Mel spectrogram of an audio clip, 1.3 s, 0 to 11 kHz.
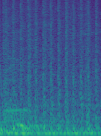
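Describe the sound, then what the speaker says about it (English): An A-10 Warthog strafes in Helldivers 2, its cannon firing as an extremely rapid, buzzing stream of closely packed shots that blur into one continuous, loud, rattling roar. "It's an A10 Warthog, bro."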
